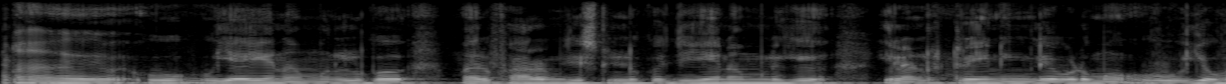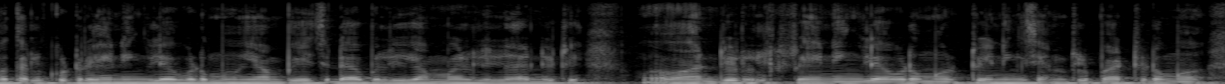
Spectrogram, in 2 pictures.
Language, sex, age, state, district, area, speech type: Telugu, male, 45-60, Andhra Pradesh, Srikakulam, urban, spontaneous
